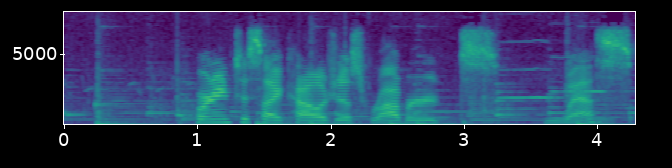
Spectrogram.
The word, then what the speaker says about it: Weiss: So it says, according to psychologist Robert Weiss, I think is how you say this, is Weiss, W-E-I-S-S.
